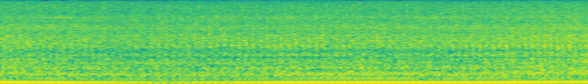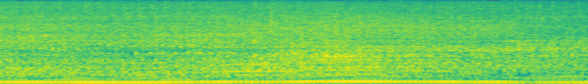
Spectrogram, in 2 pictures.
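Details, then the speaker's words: Toyota Avanza/Daihatsu Xenia from East Java, cold morning start after reported long cranking: low idle rumble with slightly uneven, lumpy beat; rough idle, cause not confirmed (cylinder head replacement mentioned, coolant loss to reservoir). "Nah kita hidupkan ya jadi suaranya emang agak agak agak kasar dikit"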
